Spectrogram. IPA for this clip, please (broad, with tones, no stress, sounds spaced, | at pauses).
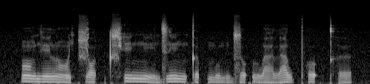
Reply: ɔ̃˦ ɡ ẽ˧ l ɔ̃˨˩ t͡ɕ ɔ˨ t̚ t͡ɕʰ i˦ ŋ ĩ˨˩ d͡z ĩ˥˧ ŋ t̪ ə˦ p̚ m u˧ m d͡z o˦ ʔ l w a˨˩ l a˥˧ w pʰ o˦ ʔ kʰ ə˧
